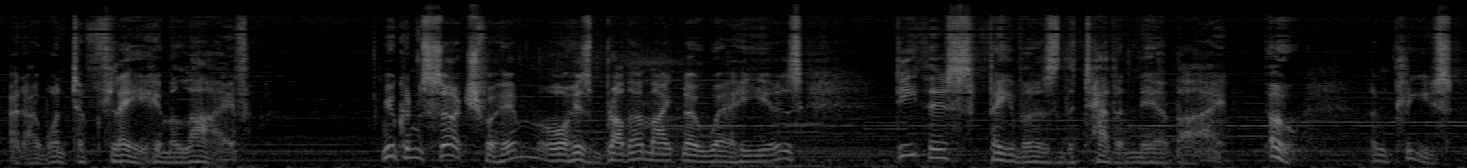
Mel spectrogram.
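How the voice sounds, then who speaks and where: A man's voice: lowish voice, very animated, unhurried, gravelly, full character voice. A man voicing a vengeful, haughty wizard in a video game, with a theatrical, pompous and indignant manner. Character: vengeful, haughty old wizard robbed by his apprentice. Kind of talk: video game character acting. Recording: music behind the voice.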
